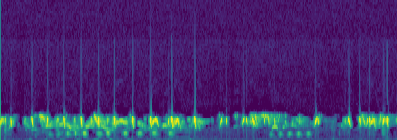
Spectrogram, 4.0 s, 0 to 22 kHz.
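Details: Many wood duck ducklings in a nest box, 2023 jump day, peeping constantly: shrill, short notes tumbling over one another in bursts, some in quick runs of four or five.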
